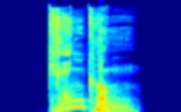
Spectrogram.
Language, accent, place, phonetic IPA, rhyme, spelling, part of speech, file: German, Germany, Berlin, [ˈkʁɛŋkʊŋ], -ɛŋkʊŋ, Kränkung, noun, De-Kränkung.ogg
- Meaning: slight, affront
